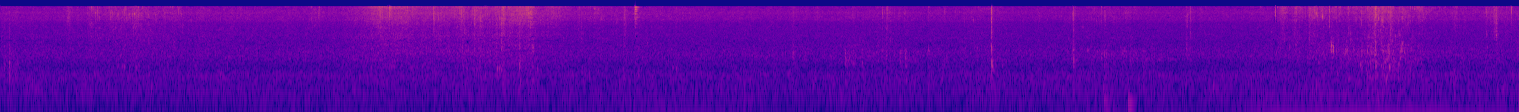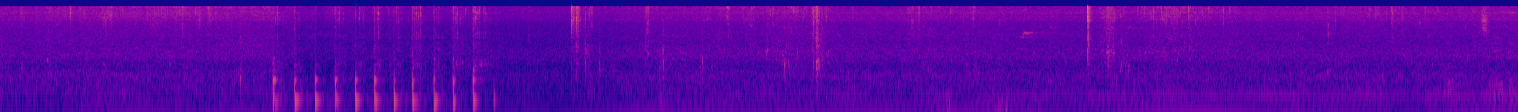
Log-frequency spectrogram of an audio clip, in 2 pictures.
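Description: Small water pump feeding a gold highbanker, running steadily with a low hum over the rush of water through the sluice. About two thirds of the way through, a quick run of about ten sharp knocks lasting two seconds stands out above it.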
